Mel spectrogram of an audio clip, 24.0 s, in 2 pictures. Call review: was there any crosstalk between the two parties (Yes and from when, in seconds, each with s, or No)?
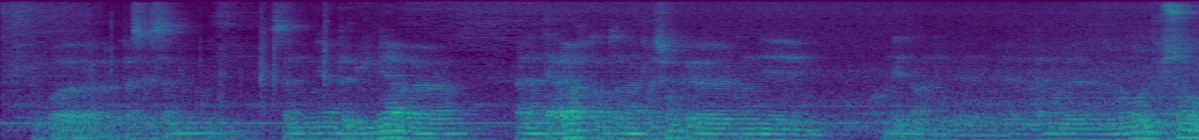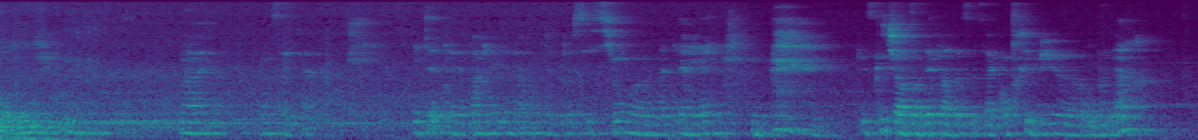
No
